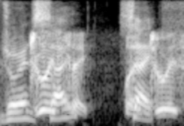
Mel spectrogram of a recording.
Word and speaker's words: Joël Say: notamment en ce moment avec Joël Say, c'est bien ça ? C'est comme ça qu'on prononce. – Joël Say.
